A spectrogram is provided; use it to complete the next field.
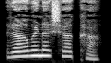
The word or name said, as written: ರಾವಣಶಾಖ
